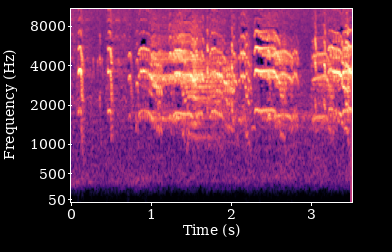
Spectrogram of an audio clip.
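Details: Common terns at a small nesting colony with chicks near a mole off Liepāja, Latvia, June 2024: a few short sharp notes, then a sustained rasping chorus of overlapping cries that pauses and resumes.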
